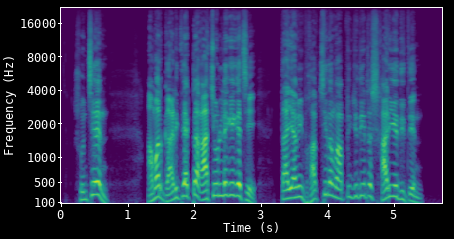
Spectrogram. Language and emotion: Bengali, surprised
